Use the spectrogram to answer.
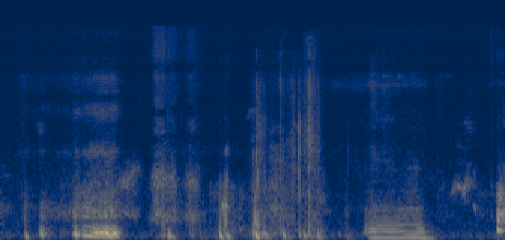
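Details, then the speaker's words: Low, buzzy rumbling breaths with a longer vibrating snore near the end from a sleeping small dog; snoring. "can you hear him snoring snoring away"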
